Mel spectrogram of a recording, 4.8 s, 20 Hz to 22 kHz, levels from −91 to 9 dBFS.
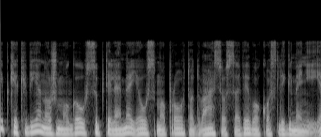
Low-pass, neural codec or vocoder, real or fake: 7.2 kHz; none; real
